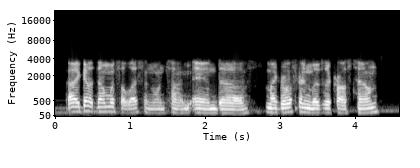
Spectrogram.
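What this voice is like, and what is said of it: Out of breath. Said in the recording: “Sorry, I'm at work, so I'm kind of out of breath.”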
